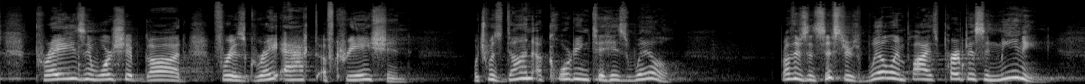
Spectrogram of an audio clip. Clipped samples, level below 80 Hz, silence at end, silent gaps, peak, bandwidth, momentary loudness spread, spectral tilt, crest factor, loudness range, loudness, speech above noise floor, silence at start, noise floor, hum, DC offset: under 0.1%; -66 dBFS; 0.15 s; none; -2 dBFS; over 20 kHz; 8 LU; -3.5 dB/octave; 18 dB; 3 LU; -19 LUFS; 41 dB; 0 s; -60 dBFS; none; under 0.1%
